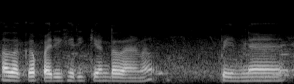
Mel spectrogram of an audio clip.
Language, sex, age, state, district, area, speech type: Malayalam, female, 45-60, Kerala, Kottayam, rural, spontaneous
